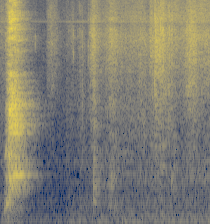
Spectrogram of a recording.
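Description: A dog barks once, short and loud, right at the start, followed by faint rustles from ribbon being handled.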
